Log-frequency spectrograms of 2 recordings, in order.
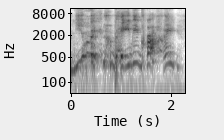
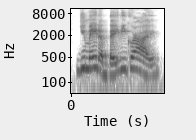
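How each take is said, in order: First: High, loud, slow through laughter; laughing tease. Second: Said in the usual way. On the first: Real, not acted. Teasing Alexis over the crying baby, laughing loudly. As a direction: cackle it out at her.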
